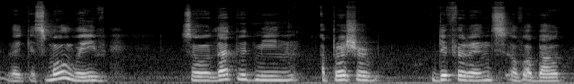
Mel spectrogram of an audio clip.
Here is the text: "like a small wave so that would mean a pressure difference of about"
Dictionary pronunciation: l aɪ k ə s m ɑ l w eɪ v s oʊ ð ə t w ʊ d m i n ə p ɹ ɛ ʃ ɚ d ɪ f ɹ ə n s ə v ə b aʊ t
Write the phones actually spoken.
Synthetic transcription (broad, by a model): l aɪ k ə s m ɑ l w eɪ v s oʊ ð ə t w ʊ d m i n ə p ɹ ɛ ʃ ɚ d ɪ f ɹ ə n s ə v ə b aʊ t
